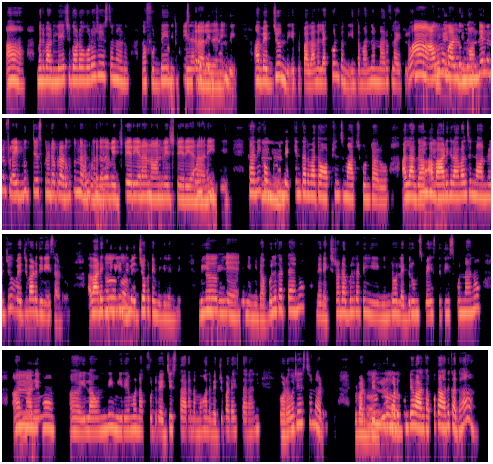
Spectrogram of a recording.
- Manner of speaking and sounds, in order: in English: "ఫ్లైట్‌లో"; in English: "వెజ్"; in English: "నాన్ వెజ్"; other background noise; in English: "ఫ్లైట్ బుక్"; in English: "నాన్"; in English: "ఆప్షన్స్"; in English: "నాన్"; in English: "వెజ్"; in English: "ఎక్స్‌ట్రా"; in English: "విండో లెగ్ రూమ్ స్పేస్‌ది"; in English: "వెజ్"
- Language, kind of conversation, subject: Telugu, podcast, మీ మొదటి ఒంటరి ప్రయాణం గురించి చెప్పగలరా?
